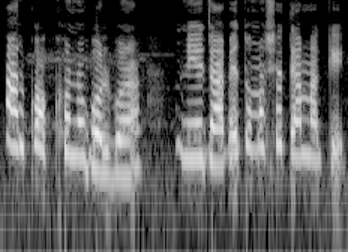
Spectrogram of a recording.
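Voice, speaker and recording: A performer voicing a naive, stubborn little goat kid in a children's cartoon, squeaky and childlike, with a wheedling manner. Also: lively intonation, moderate pace, creaky, sharp tone, exaggerated voice. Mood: pleading. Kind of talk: children's animated story dialogue.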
